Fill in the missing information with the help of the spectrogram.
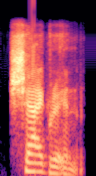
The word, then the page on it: chagrin: Indian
